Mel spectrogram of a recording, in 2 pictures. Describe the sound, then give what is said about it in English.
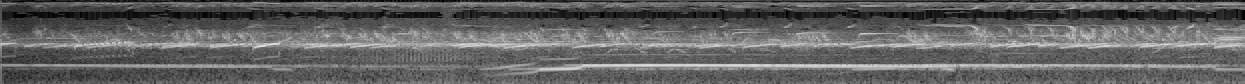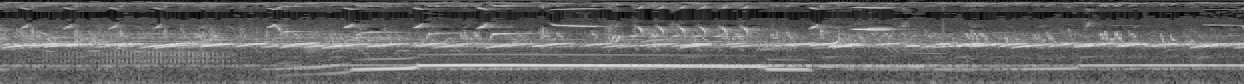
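Two long, wavering common loon calls at Echo Pond in the Adirondacks that swoop upward and hold a steady, mournful tone, set against a constant high-pitched chorus of frogs or insects. “Boy, those loons sound ethereal. It's one of the most haunting sounds on the planet.”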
